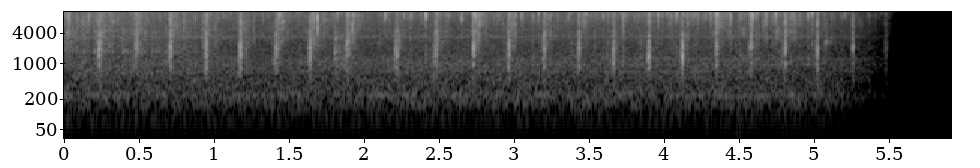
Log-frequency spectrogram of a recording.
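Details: Pet rabbit eating its meal steadily, crunchy chewing clicks repeated roughly twice a second, sharp crisp bites over a soft low background hum, ending abruptly in silence.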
